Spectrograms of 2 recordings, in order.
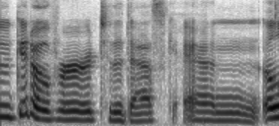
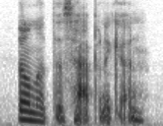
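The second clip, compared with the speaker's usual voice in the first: whispering, quieter; 6 dB quieter than usual. Voicing a familiar voice that warns a player's character: whispering in your ear. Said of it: "whispering in your ear".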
